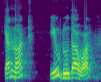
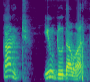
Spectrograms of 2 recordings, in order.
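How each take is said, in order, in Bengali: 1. নেগেটিভটি আলাদা দুটি শব্দ হিসেবে বলা হয়। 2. নেগেটিভটি সংকুচিত হয়ে একটি সিলেবলে বলা হয়।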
